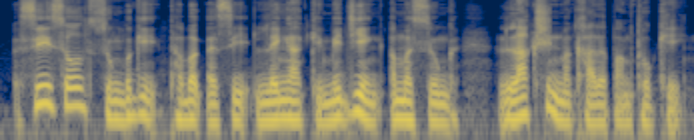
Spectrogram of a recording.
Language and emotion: Manipuri, neutral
